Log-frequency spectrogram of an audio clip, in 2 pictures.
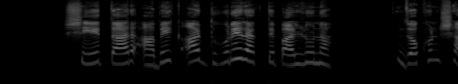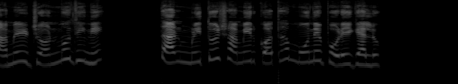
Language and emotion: Bengali, sad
